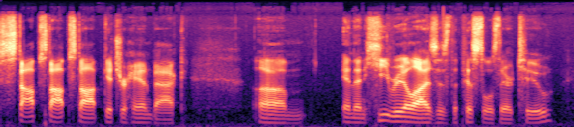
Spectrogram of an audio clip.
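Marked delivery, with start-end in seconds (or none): 0.0-1.9 put-on repeated yelling. Retelling a traffic stop, yelling at a driver reaching for a pistol: retelling a yell at a driver. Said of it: "I immediately start yelling at him".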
